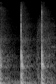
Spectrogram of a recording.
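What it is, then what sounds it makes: Padel racket with a firmer, denser rubber core. Two sharp taps on a standard Metalbone 3.1 padel racket, which has a denser, harder core rubber, presented as the normal racket for comparison with the softer Ctrl version. Each tap is a short, dry knock centered around 950 Hz that dies away almost instantly.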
